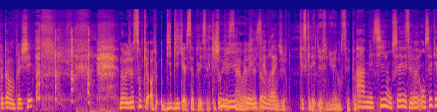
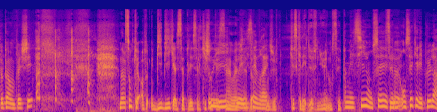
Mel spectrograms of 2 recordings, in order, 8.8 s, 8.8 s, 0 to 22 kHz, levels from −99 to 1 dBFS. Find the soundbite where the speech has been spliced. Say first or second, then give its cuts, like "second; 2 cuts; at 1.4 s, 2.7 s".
second; 2 cuts; at 2.5 s, 6.9 s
